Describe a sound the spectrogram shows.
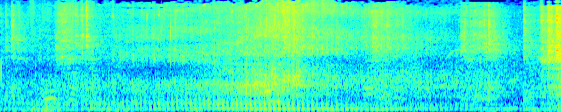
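A motorcycle engine hums as it passes close by.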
